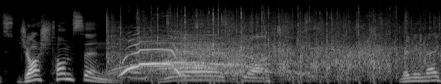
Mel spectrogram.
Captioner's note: cheering, applause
